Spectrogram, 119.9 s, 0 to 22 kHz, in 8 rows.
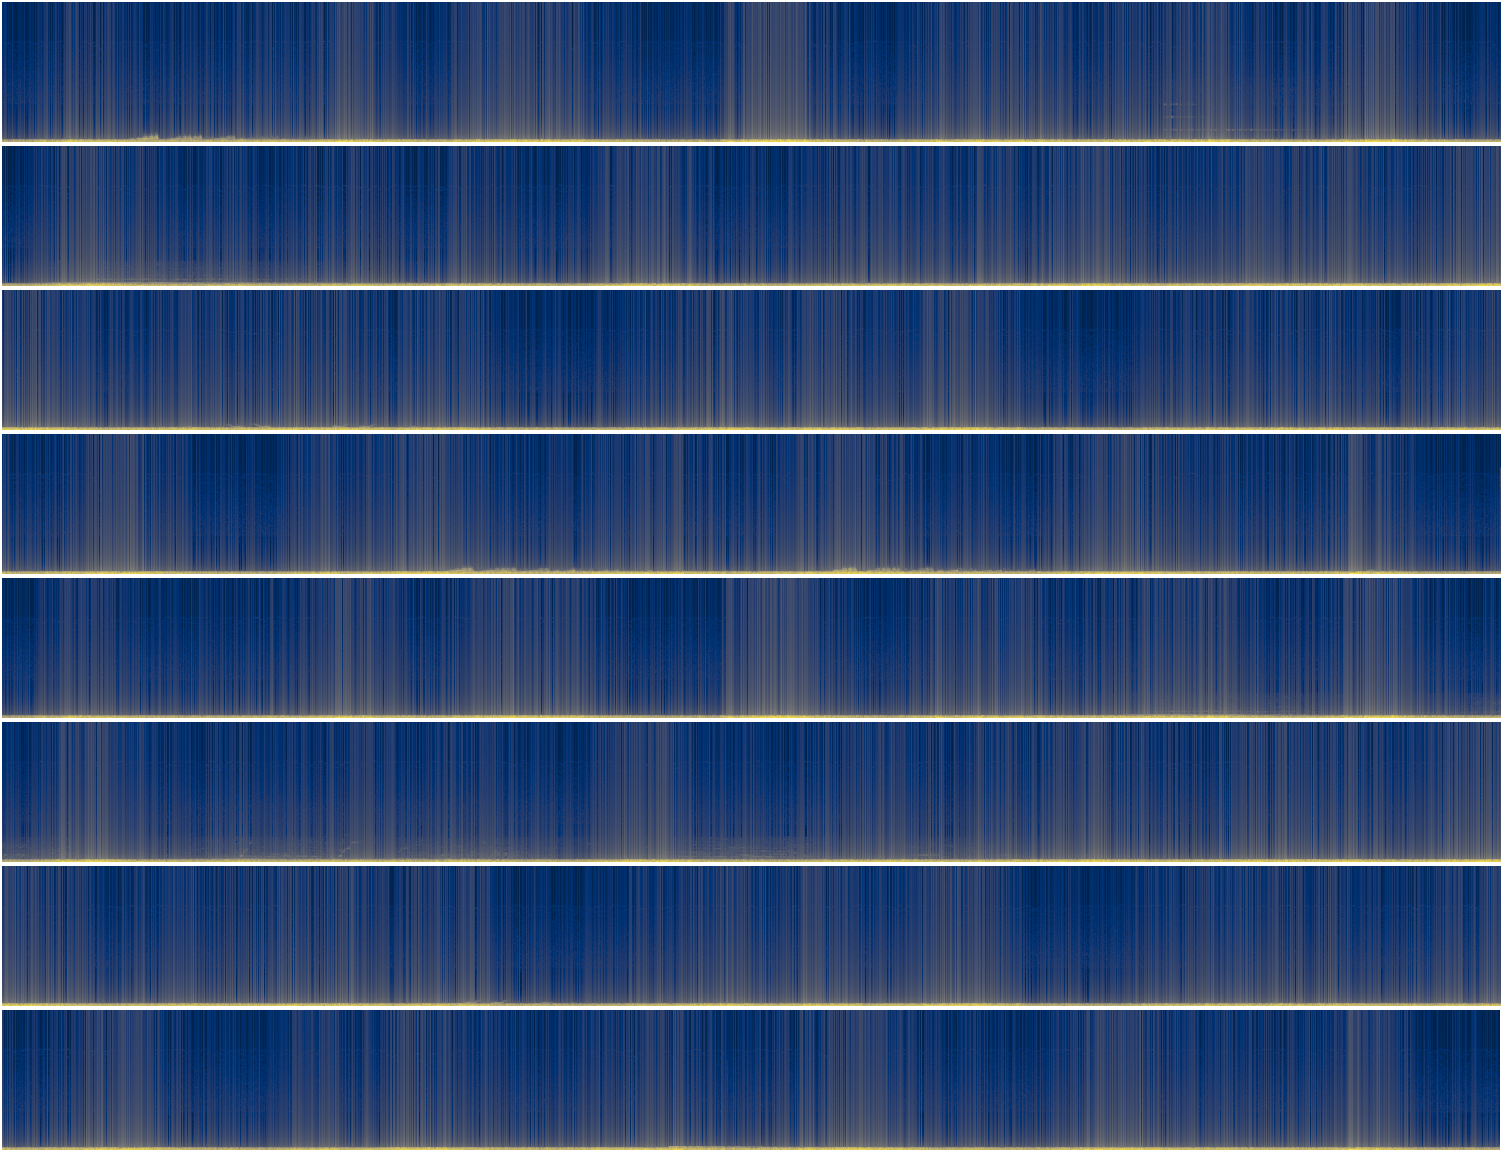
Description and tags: wendywater2minheel
and sound editing.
